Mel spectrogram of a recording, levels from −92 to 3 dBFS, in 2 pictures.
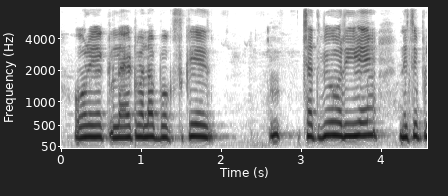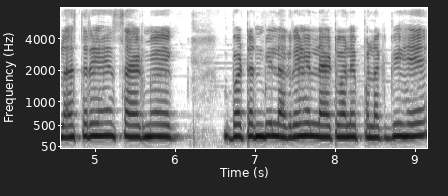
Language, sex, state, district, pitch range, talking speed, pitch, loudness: Hindi, female, Rajasthan, Churu, 245-260 Hz, 165 wpm, 255 Hz, -11 LUFS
